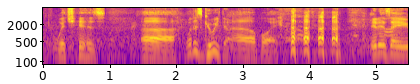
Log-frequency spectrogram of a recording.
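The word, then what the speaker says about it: geoduck: hard to get and it's not gooey it's not actually gooey it's just a clam and it's not even spelled like guey I can't even spell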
